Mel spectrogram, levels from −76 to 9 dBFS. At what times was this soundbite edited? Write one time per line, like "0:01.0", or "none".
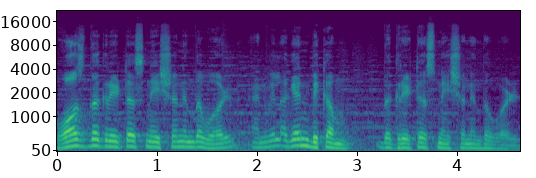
none

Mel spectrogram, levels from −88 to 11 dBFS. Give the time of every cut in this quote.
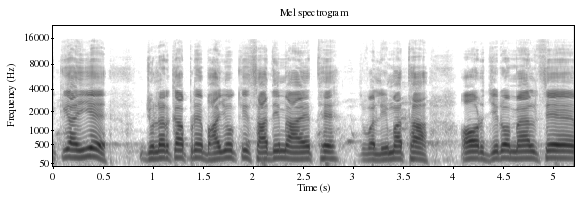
0:03.1

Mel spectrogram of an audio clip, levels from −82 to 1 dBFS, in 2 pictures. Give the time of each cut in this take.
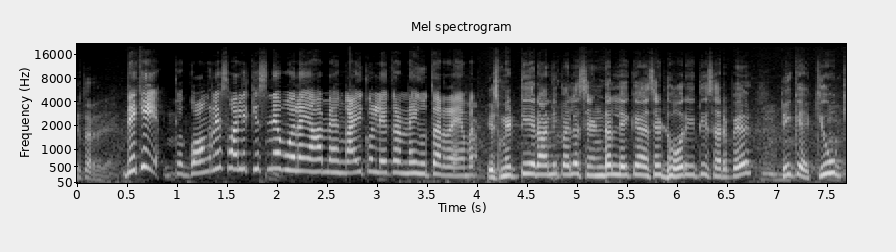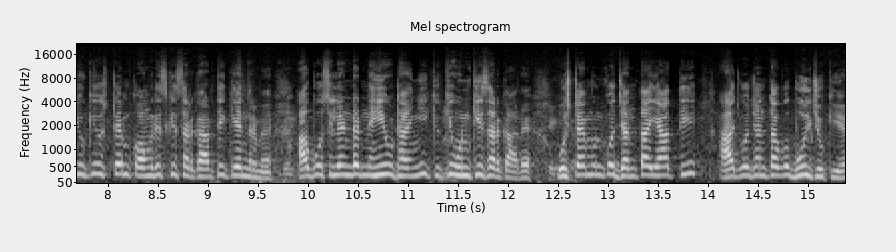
0:03.9

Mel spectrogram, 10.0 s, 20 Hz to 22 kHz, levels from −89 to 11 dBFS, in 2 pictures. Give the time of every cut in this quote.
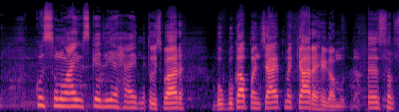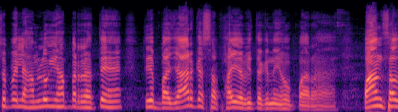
0:01.8
0:04.6

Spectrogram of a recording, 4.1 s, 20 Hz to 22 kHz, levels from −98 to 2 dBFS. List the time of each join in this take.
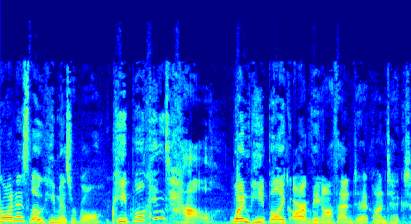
0:01.0

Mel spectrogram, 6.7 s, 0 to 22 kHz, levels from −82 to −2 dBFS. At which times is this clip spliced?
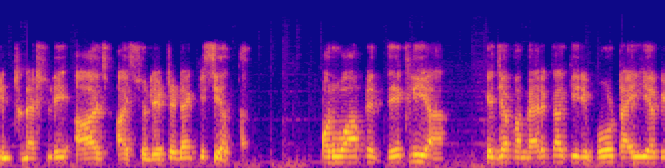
none

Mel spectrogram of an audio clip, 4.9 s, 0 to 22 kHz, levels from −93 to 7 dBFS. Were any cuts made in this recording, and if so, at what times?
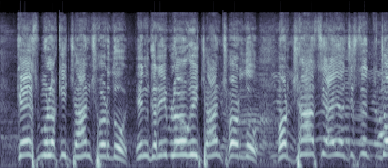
none

